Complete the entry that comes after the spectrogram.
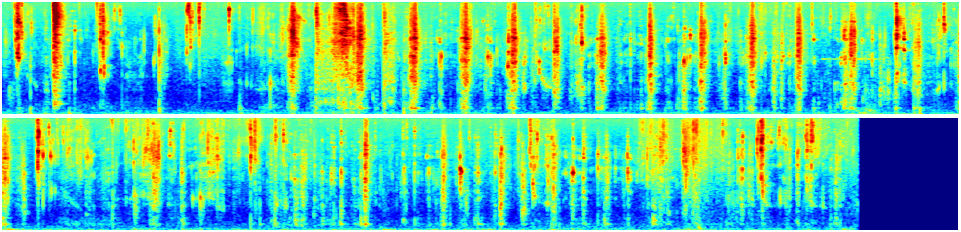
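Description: Close-miked mukbang chewing of grilled beef small intestines (gopchang): crunching and squelching bites with many sharp wet mouth clicks, cutting off suddenly near the end.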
